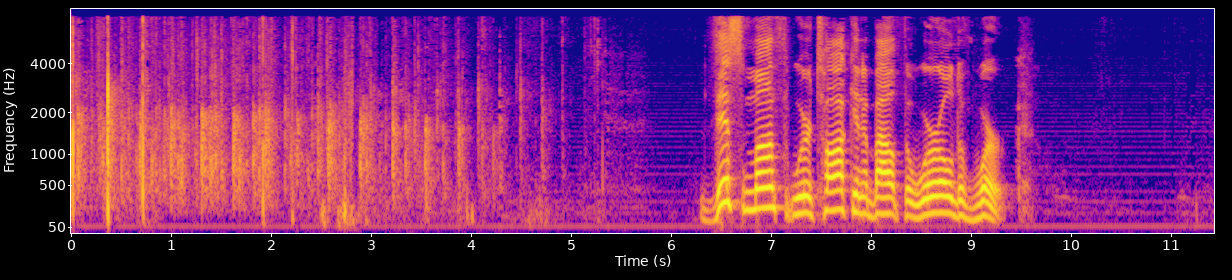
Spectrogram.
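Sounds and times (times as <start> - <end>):
church congregation clapping for the Lord at a service: 0.0 - 5.0
speech: 6.4 - 9.4.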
